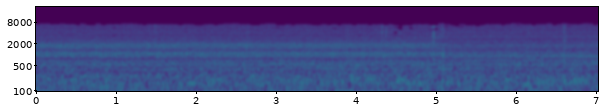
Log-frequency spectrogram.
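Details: 2004 Kia Sedona with 76,000 miles, intermittent stalling, no codes, occurring cold or hot, mostly in Drive or Reverse: a low, uneven idle pulsing about twice a second. Low fuel pressure is suspected, but the cause is unknown.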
